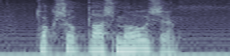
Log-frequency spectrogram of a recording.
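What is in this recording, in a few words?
"toxoplasmose", Dutch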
